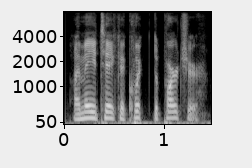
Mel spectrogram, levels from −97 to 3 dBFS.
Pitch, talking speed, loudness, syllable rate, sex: 155 Hz, 245 wpm, -18 LUFS, 7.1 syllables/s, male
